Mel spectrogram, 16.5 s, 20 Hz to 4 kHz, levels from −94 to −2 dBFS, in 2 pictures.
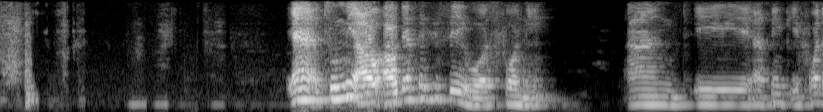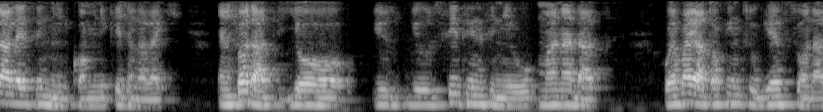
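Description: From 2.93 to 3.96 s the loudest syllables carry a harsh, crackling edge from flattened peaks, about 8 dB past the converter's limit on roughly 7 percent of samples. That points to microphone overload, likely from input volume set too high. It is distinct from codec distortion because it follows the peaks.

The microphone volume stepped down at 2.95 s (about 4 dB), 3.96 s (about 10 dB), 4.98 s and 15.33 s (about 2 dB each). Voice and background drop together in single steps, not in a gradual fade, which fits call software cutting the gain. The narrow G.711 call band, with nothing above 4 kHz, is also audible.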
